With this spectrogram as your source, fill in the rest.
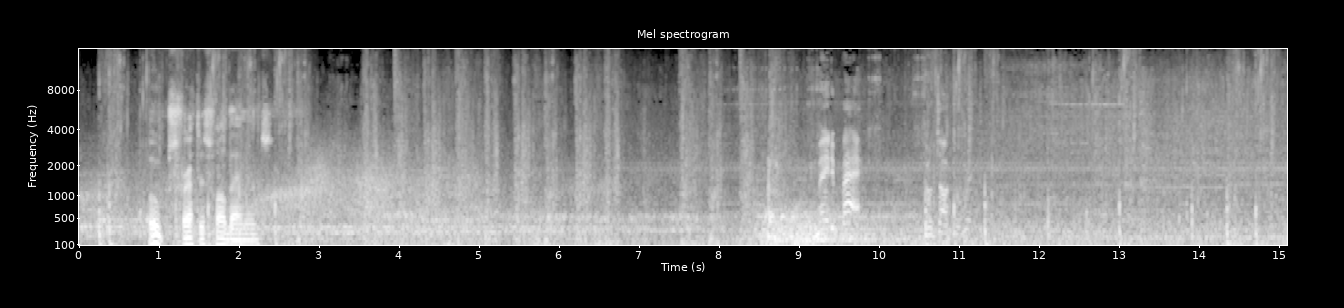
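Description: Footsteps thud steadily across hard ground and metal.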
